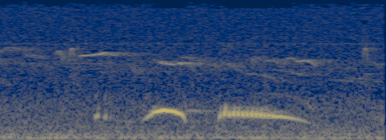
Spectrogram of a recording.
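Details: Spotted dove cooing in a contest: a short soft note, then two arched coos, the second long and falling, over steady low background noise.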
